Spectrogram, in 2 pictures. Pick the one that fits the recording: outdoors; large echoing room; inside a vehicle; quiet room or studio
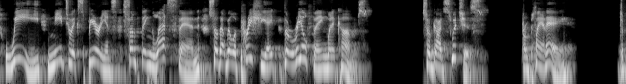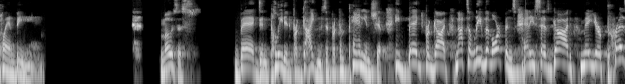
large echoing room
